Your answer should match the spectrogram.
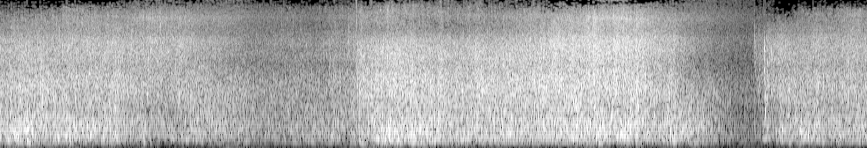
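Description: Waves washing onto a beach make a steady, broad rushing wash that swells and eases, dipping briefly before surging back near the end.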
